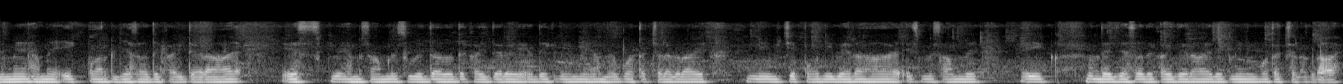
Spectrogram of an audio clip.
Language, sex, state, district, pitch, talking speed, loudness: Hindi, male, Maharashtra, Chandrapur, 120 Hz, 225 wpm, -15 LUFS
